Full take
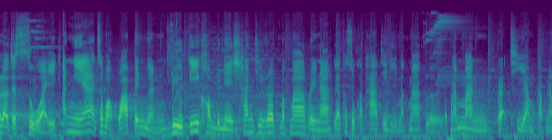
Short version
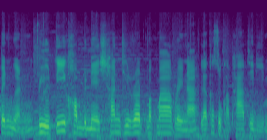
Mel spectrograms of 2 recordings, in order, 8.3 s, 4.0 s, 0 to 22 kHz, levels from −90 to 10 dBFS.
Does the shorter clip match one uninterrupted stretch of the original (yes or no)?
yes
